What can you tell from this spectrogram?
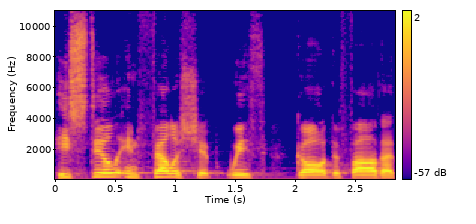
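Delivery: ordinary delivery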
